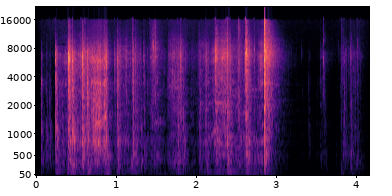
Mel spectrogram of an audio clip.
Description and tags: Recording of loading a cartridge into a Nintendo Entertainment System, pushing down, closing the lid and hitting the power button. Recorded with voice memo app on a Samsung Galaxy S4.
